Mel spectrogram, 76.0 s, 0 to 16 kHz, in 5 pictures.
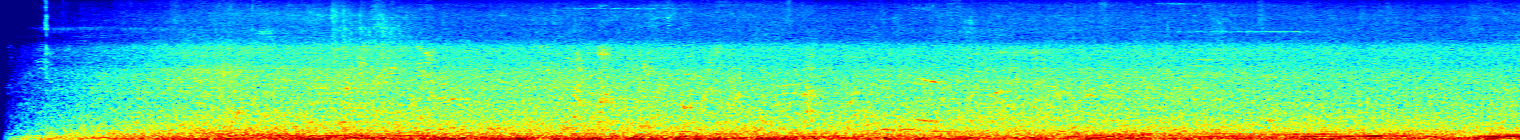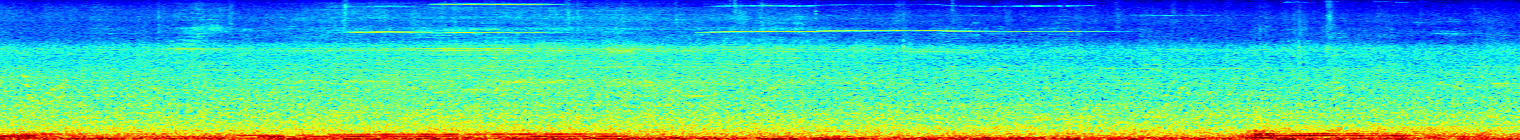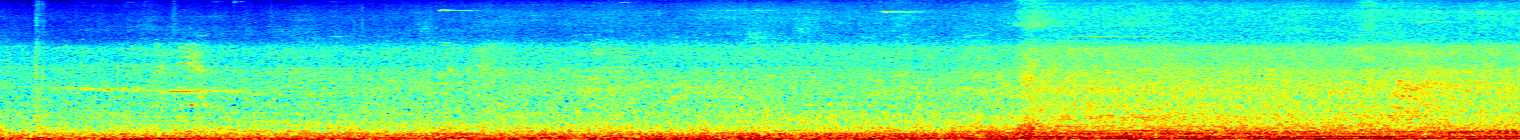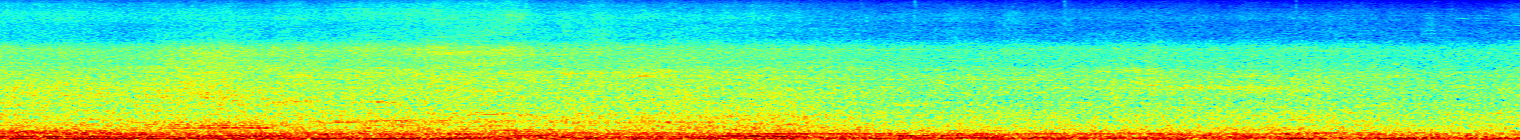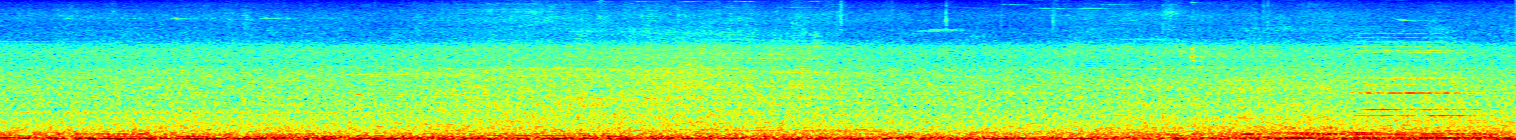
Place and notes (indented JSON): {
  "title": "Sec., Beiyi Rd., Xindian Dist., New Taipei City - traffic sound",
  "date": "2015-07-25 17:55:00",
  "description": "The above is an elevated rapid road, traffic sound",
  "latitude": "24.96",
  "longitude": "121.54",
  "altitude": "27",
  "timezone": "Asia/Taipei"
}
